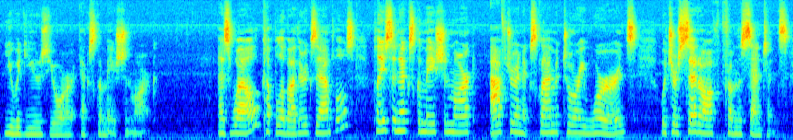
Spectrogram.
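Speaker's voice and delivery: ordinary talk, nothing marked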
